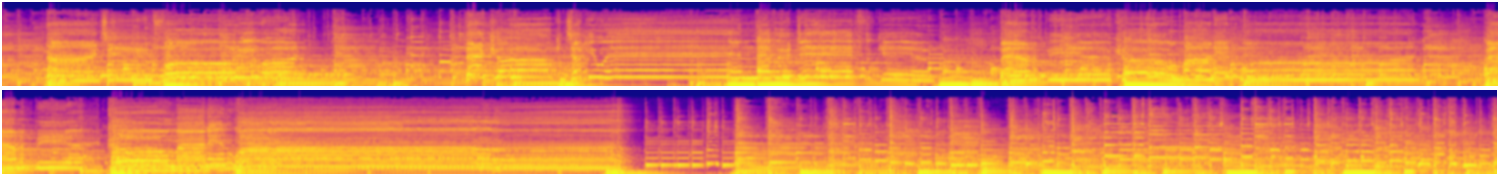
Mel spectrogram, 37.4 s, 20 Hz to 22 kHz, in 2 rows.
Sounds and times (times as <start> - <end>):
Music: 0.0 - 37.3.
